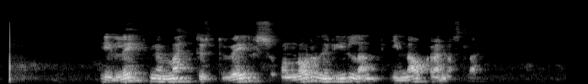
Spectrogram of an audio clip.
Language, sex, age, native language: Icelandic, male, 30-39, Icelandic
